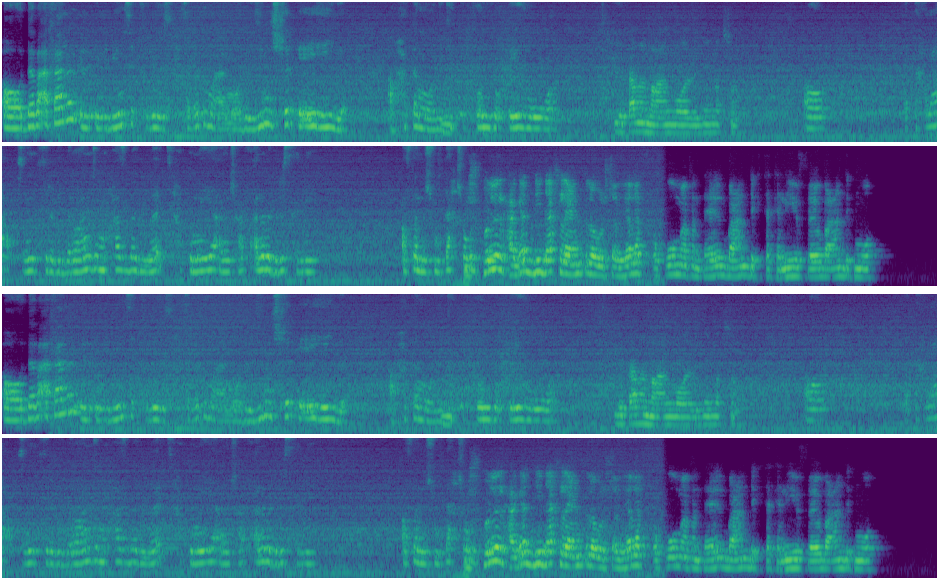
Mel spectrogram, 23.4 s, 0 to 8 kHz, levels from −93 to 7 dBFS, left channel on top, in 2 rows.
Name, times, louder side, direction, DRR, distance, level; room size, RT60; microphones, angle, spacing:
voice 1, 0.0-6.9 7.5-7.7 10.0-10.3 11.3-15.6 16.7-17.7, left 3 dB, 75° left, 0.5 m, -26 dB
sound 1, 0.6-20.0, left 1 dB, 10° left, 1.6 m, -40 dB
voice 2, 7.7-9.2 17.5-22.5, equal, 45° left, 0.9 m, -24 dB
3.2 x 2.5 x 3.1 m
head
